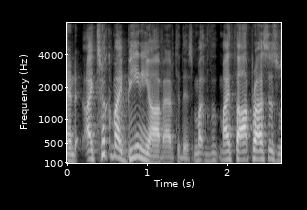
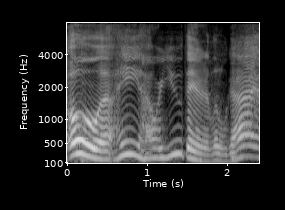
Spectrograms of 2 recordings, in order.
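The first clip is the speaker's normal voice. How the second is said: mock patronizing, condescending talking-down tone; 4 semitones higher than usual. Retelling how people talked down to him, imitating people talking down. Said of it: "They were like talking down to me".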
